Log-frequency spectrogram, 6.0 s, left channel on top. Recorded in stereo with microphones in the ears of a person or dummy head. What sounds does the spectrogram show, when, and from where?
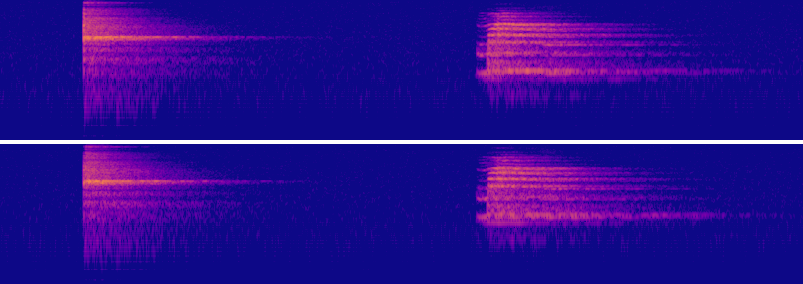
0.6 s tapping: 40° left (ahead or behind), 2.5 m
3.6 s a cat meowing: 10° left (ahead or behind), 2 m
